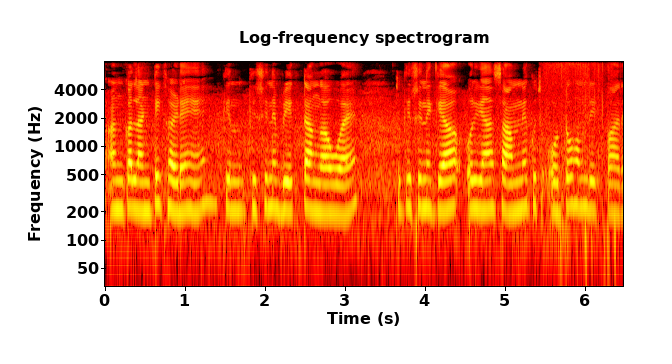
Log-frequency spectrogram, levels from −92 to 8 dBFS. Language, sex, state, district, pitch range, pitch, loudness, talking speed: Hindi, female, Rajasthan, Jaipur, 210-225 Hz, 215 Hz, -18 LUFS, 230 wpm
